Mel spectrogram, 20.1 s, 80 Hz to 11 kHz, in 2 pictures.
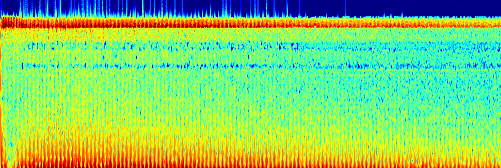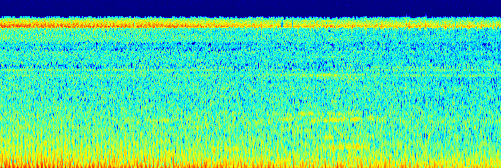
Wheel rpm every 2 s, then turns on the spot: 0, 0, 0, 0, 0, 0, 0, 0, 0, 0.
none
